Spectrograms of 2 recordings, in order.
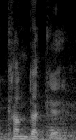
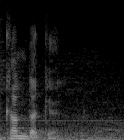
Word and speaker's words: Kandake: So the A at the end is pronounced. Mm. And so it's not Kandak.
